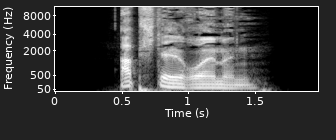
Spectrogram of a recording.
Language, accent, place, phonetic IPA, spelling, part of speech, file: German, Germany, Berlin, [ˈapʃtɛlˌʁɔɪ̯mən], Abstellräumen, noun, De-Abstellräumen.ogg
- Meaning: dative plural of Abstellraum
